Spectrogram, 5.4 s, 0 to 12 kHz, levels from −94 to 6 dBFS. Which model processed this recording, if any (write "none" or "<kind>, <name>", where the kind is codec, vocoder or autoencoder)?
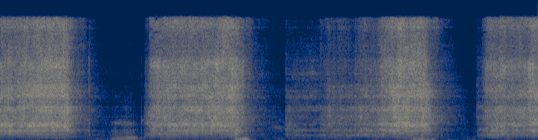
codec, HILCodec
